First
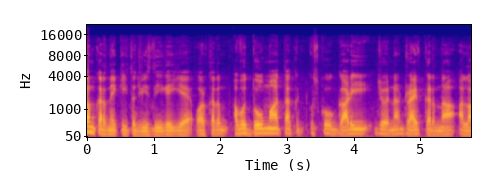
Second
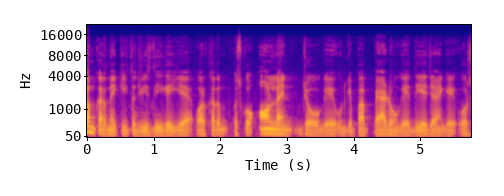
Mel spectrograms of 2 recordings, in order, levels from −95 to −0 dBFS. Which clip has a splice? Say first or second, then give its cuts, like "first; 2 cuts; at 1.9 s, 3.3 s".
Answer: first; 1 cut; at 2.1 s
